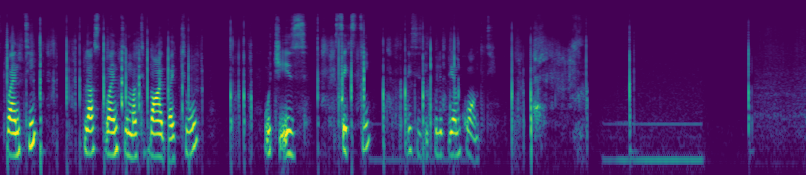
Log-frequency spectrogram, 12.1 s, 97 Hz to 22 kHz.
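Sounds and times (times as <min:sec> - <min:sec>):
steady low tone: 0:09.0 - 0:10.6.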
